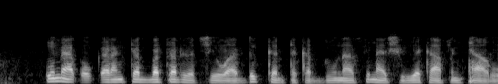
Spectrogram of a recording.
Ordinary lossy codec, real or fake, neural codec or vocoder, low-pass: none; fake; codec, 16 kHz, 4 kbps, FunCodec, trained on Chinese and English, 50 frames a second; none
